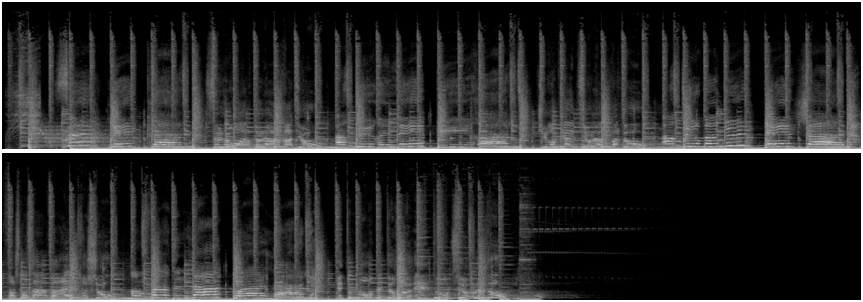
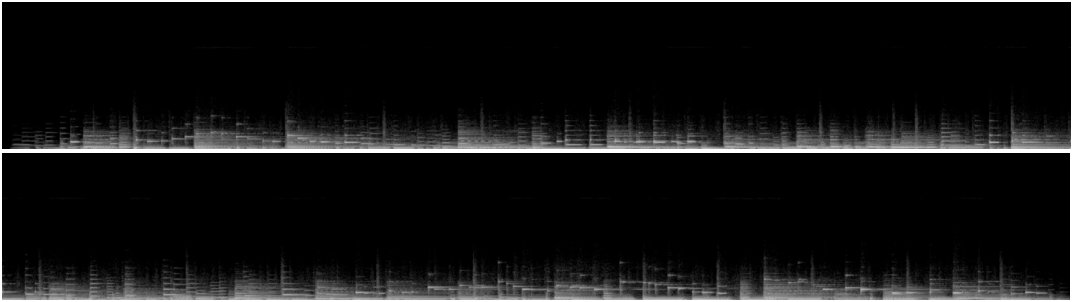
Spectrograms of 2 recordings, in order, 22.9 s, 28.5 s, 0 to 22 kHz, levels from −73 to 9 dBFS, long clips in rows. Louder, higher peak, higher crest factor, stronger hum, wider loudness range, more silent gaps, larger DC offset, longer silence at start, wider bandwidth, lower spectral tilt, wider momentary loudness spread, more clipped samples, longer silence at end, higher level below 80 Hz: first, -16 LUFS vs -20 LUFS; first, 0 dBFS vs -4 dBFS; about the same, 16 dB vs 14 dB; neither; about the same, 5 LU vs 3 LU; neither; neither; about the same, 0.05 s vs 0.15 s; first, over 20 kHz vs 6.8 kHz; second, -5 dB/octave vs -9 dB/octave; about the same, 5 LU vs 6 LU; neither; first, 4.25 s vs 0 s; first, -24 dBFS vs -32 dBFS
